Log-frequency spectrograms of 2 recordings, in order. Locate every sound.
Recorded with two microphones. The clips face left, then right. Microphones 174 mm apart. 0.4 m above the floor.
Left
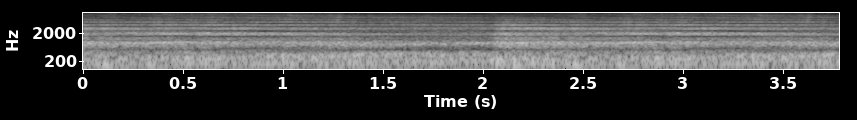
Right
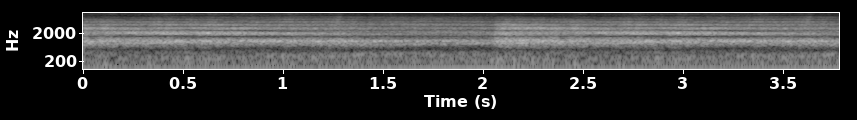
0.0 s an aircraft: 50° left (ahead or behind)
